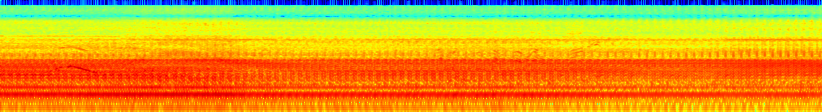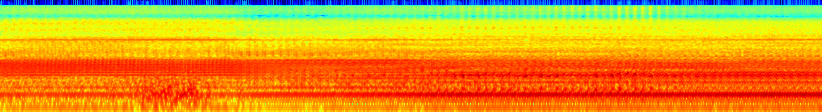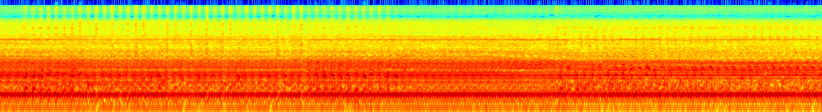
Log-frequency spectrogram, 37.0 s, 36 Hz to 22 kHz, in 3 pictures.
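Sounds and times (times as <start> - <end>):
diesel engine idling: 0.0 - 37.0.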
